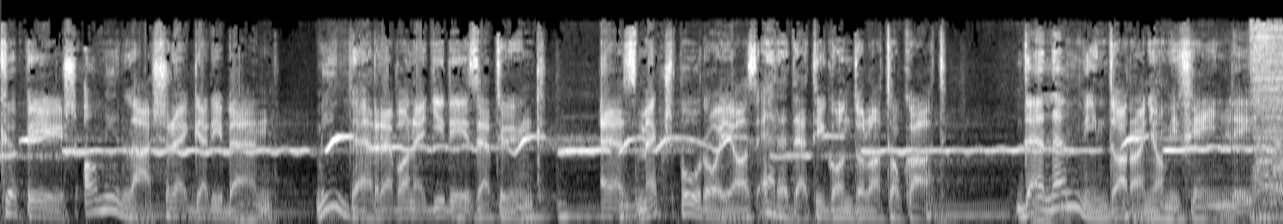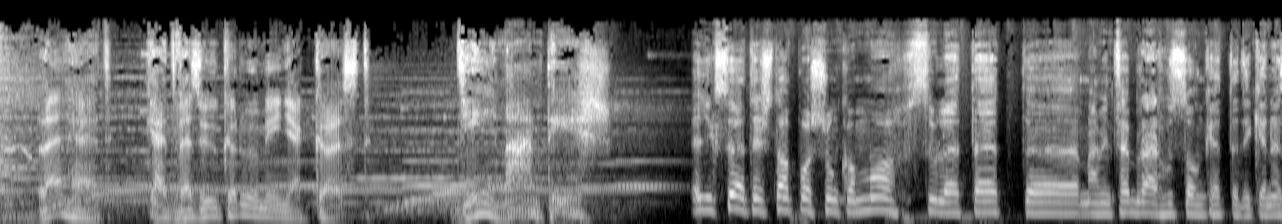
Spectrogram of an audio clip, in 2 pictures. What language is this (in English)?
Hungarian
